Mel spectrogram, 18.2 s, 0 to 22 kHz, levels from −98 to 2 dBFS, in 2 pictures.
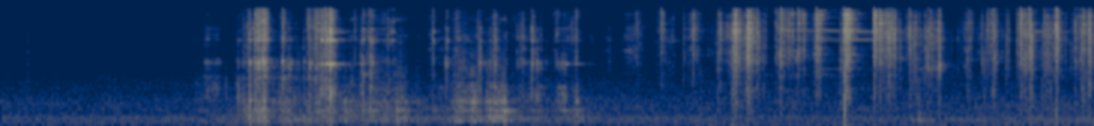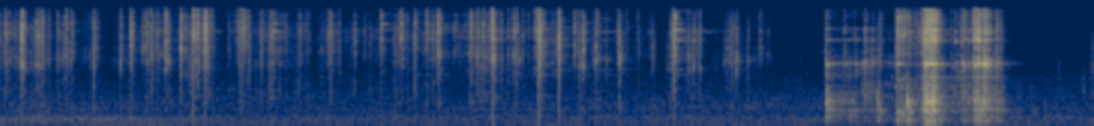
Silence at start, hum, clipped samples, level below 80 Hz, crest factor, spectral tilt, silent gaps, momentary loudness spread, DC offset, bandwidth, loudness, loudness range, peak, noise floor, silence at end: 2.05 s; none; under 0.1%; -74 dBFS; 28 dB; 1.5 dB/octave; none; 25 LU; under 0.1%; 17 kHz; -31 LUFS; 12 LU; -8 dBFS; -75 dBFS; 0.75 s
